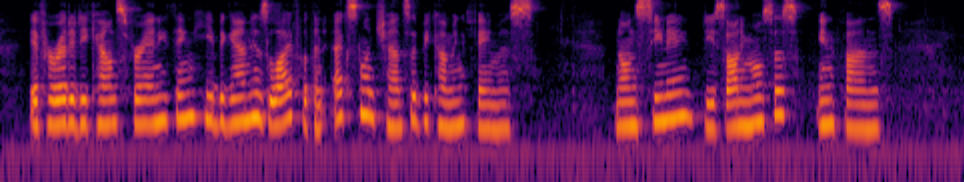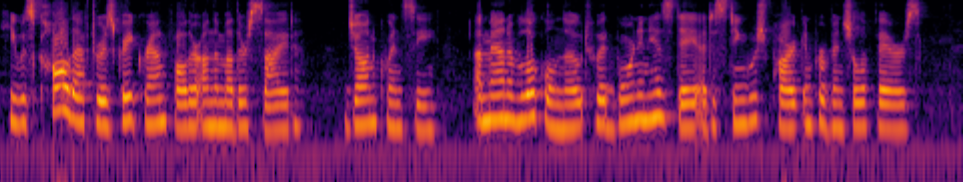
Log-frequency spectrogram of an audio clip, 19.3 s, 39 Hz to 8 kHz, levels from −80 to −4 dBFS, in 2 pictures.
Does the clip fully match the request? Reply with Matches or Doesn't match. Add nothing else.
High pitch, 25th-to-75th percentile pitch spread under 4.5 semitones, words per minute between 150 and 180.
Matches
